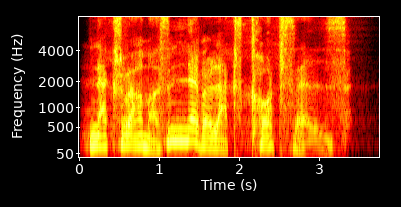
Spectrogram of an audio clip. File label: Female Draenei Play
